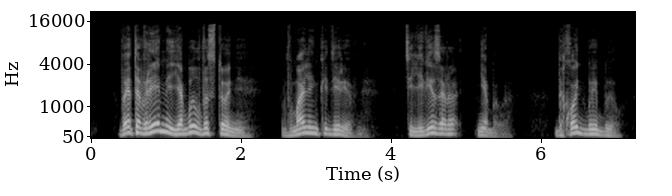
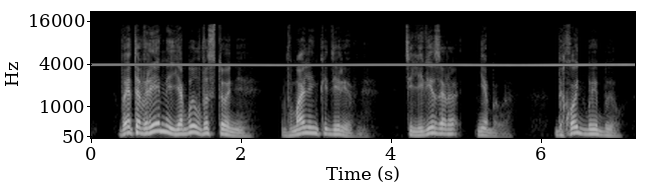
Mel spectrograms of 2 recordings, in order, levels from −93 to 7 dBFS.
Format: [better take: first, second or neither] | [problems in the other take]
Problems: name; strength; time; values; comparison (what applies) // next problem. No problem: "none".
first | high-pitched whine; noticeable; throughout; 4 kHz, 10 dB below the speech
